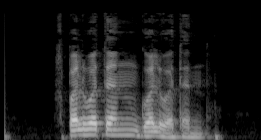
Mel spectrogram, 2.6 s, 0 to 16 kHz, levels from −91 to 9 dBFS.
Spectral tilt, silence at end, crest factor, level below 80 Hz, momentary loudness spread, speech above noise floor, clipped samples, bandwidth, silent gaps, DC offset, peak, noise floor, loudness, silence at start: -7.5 dB/octave; 0.45 s; 18 dB; -44 dBFS; 14 LU; 42 dB; under 0.1%; 10.5 kHz; none; under 0.1%; -6 dBFS; -63 dBFS; -22 LUFS; 0.7 s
